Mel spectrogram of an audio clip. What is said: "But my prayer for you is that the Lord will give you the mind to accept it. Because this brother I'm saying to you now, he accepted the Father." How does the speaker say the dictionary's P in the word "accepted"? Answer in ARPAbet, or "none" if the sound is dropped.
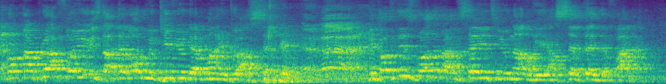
P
